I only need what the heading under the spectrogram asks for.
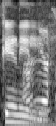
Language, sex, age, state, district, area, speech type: Odia, female, 45-60, Odisha, Sundergarh, rural, spontaneous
